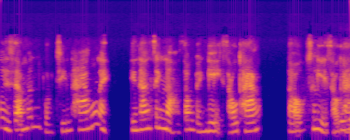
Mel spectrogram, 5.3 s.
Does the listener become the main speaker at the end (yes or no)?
no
